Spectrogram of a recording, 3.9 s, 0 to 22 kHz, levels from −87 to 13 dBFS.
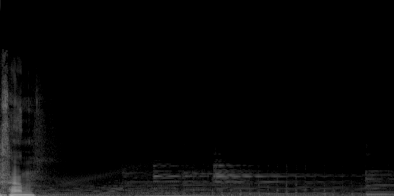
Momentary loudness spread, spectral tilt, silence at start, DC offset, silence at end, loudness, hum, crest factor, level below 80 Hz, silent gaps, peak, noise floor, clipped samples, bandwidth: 25 LU; -6 dB/octave; 0 s; under 0.1%; 0.15 s; -32 LUFS; none; 26 dB; -60 dBFS; none; -12 dBFS; -60 dBFS; under 0.1%; 16 kHz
